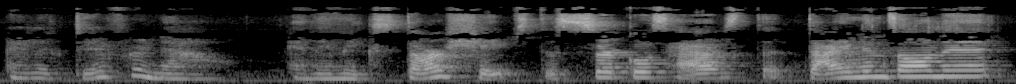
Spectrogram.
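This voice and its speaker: Speaking at normal speed, this storytime reader has a slightly high, darkish voice as she reads a picture book to children, pausing for simple explanations and questions. She is a young woman in a small indoor room with plain walls, and the echoing home recording carries slight background noise.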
